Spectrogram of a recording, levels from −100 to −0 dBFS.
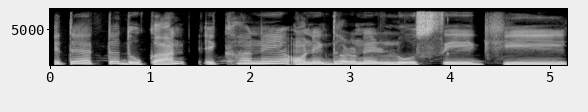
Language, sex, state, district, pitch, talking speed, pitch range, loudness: Bengali, female, West Bengal, Kolkata, 195 Hz, 105 wpm, 185-230 Hz, -17 LUFS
